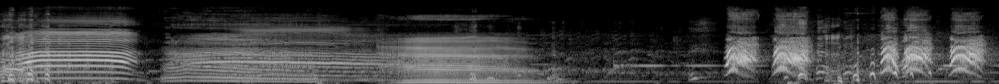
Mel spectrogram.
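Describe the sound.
A person imitates a crow, making drawn-out, falling caw-like vocal calls, followed by several short, sharp cawing bursts in quick succession.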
